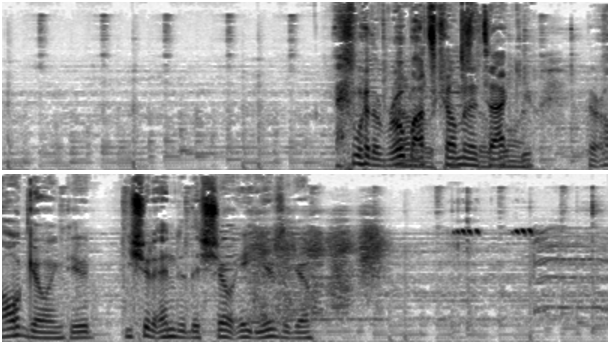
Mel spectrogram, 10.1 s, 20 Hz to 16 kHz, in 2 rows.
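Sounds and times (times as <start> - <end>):
speech: 2.8 - 8.3
crickets chirping sound effect: 8.8 - 9.5.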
